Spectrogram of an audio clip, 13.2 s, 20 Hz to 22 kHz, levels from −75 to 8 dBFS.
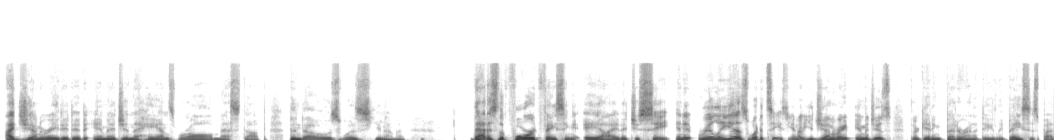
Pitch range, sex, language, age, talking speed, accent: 130-185 Hz, male, English, 60-79, 200 wpm, American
